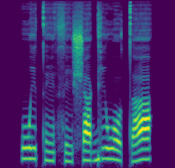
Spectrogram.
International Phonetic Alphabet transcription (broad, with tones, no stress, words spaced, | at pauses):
wi˧tĩ˨ si˨ʃa˧ɡi˦wo˦˨ ta˨˦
